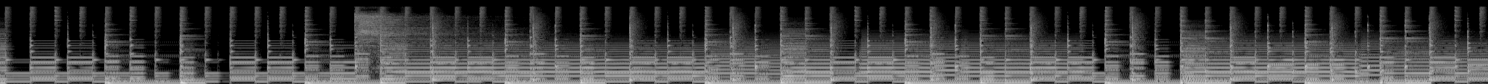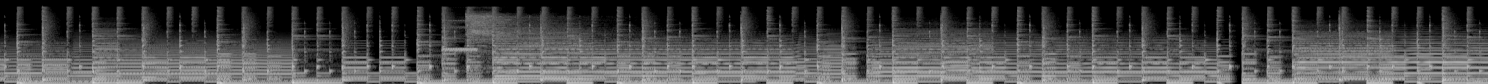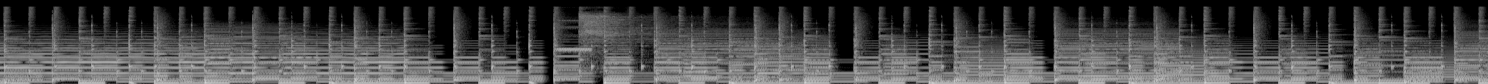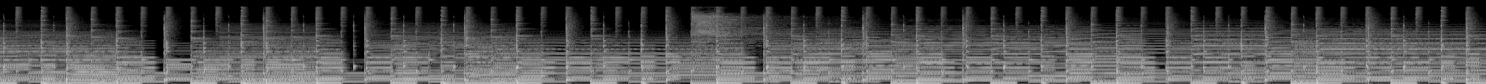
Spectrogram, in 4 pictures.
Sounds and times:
Music: 0.0 - 59.5.

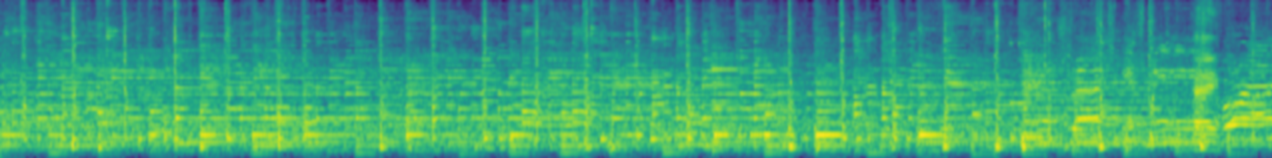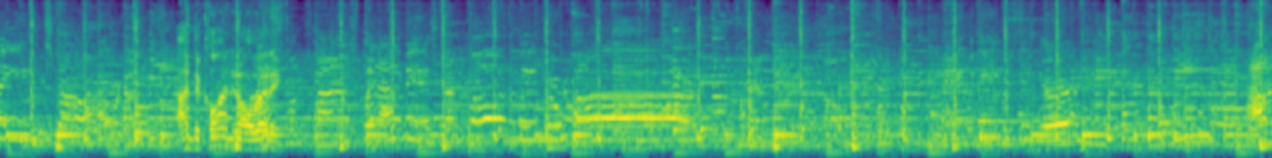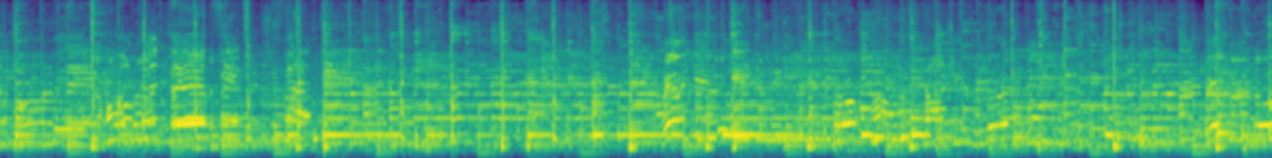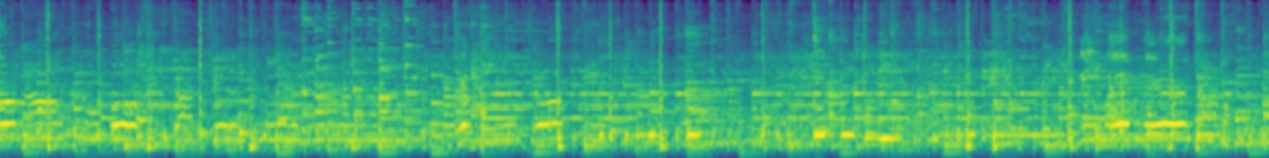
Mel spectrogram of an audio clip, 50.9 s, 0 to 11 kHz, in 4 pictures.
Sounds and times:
Music: 0.0 - 50.8
Speech: 11.9 - 12.2, 13.6 - 15.7.

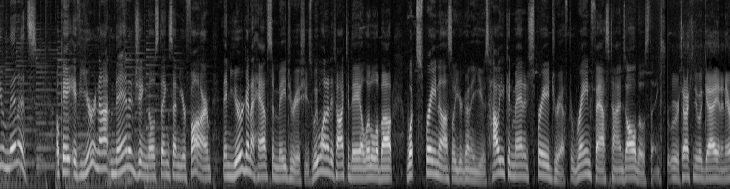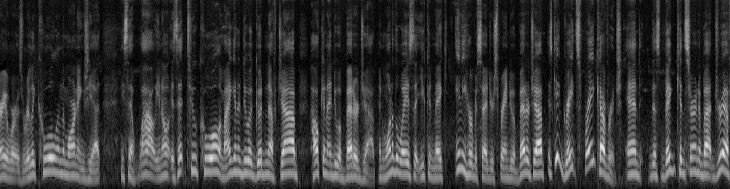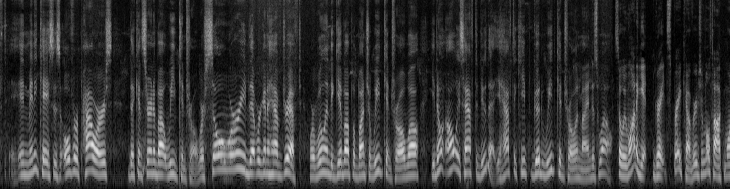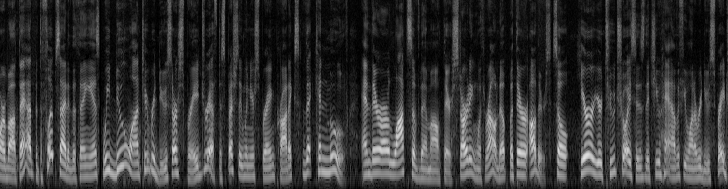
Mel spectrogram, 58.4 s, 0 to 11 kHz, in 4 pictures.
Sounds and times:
Speech: 0.0 - 58.3.

